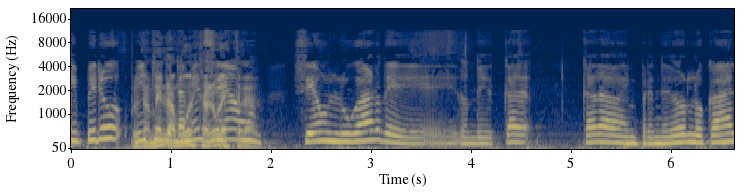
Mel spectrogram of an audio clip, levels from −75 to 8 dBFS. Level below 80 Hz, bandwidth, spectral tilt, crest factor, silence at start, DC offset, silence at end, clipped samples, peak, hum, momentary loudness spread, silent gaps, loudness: -34 dBFS; 11.5 kHz; -7 dB/octave; 14 dB; 0 s; under 0.1%; 0 s; under 0.1%; 0 dBFS; none; 9 LU; none; -15 LUFS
